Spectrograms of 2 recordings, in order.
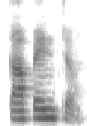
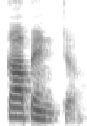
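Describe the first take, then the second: Both takes have the same delivery.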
